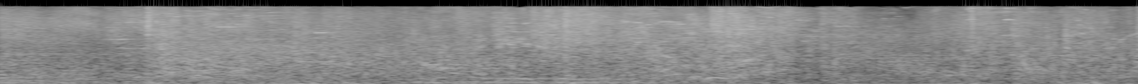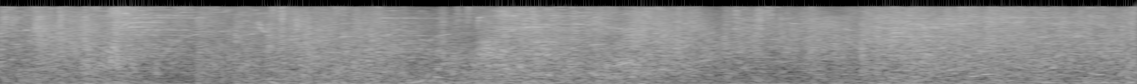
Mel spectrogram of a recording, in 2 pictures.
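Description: Magic spells crackle and boom in a noisy fantasy battle.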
